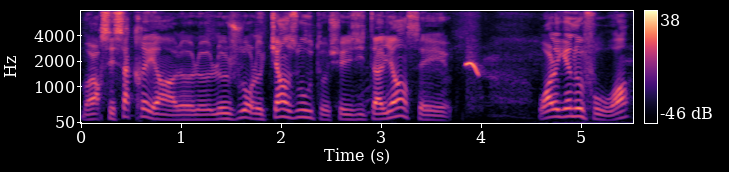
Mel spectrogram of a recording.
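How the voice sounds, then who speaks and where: A man's voice: medium pitch, expressive, normal speed, noisy background. An older man from Corsica, a streamer telling casual anecdotes in a chatty way, laughing often and filling his talk with repeats.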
